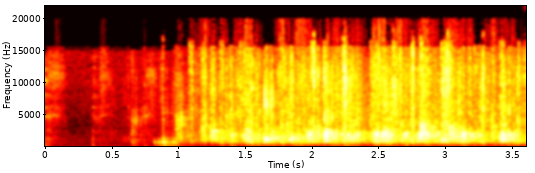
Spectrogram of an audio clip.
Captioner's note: applause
